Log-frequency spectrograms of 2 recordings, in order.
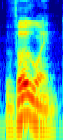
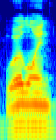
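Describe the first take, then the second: First: The name begins with a V sound. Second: The name begins with a W sound. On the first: The speaker calls it right. "it's Verloin. V" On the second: The speaker calls it wrong. "It's not Werloin"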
